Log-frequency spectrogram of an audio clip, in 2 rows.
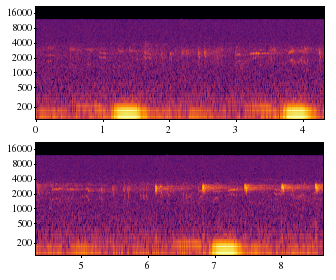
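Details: A Eurasian bittern booms three times on a late-May evening (28 May 2015) in Latvia, each boom a soft intake followed by a deep, foghorn-like 'whoomp' roughly every three seconds, with faint songbirds chirping in the background.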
